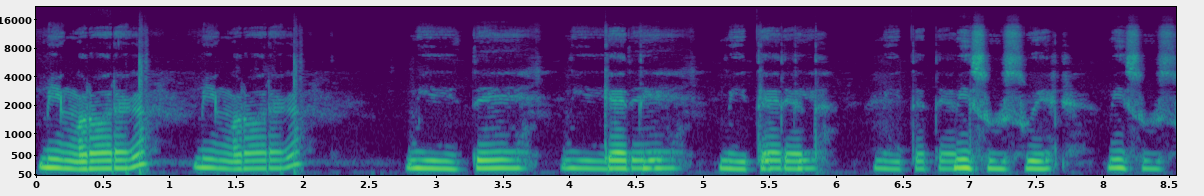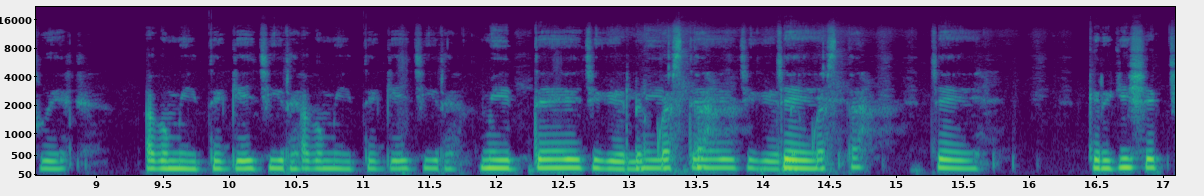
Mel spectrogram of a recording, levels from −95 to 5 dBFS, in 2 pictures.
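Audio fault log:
Throughout: doubled audio track. Every phrase of the speech returns about a second later as a second full-band copy, roughly 5 dB below the original, so each sentence overlaps the one before it. The repeat has no decay, reverberant tail or room colouring, which rules out an acoustic echo. It points to the same signal being mixed in twice, likely through a second, slower capture path or an edit that left two copies out of alignment.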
